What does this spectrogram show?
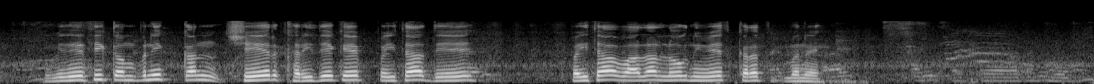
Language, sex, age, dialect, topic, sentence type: Bhojpuri, male, 36-40, Northern, banking, statement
